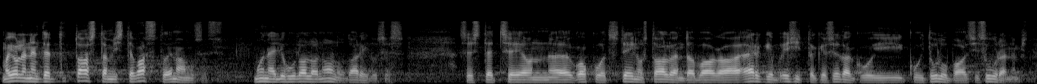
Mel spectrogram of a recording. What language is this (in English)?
Estonian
